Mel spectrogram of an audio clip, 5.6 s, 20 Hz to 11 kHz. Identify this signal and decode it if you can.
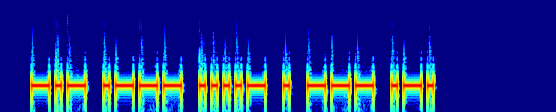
Morse code, heard as a keyed tone, about 20 wpm, 700 Hz. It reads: KJ4EOR
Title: USA Call Signs - 6 Characters - 2x Character Spacing - 20wpm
